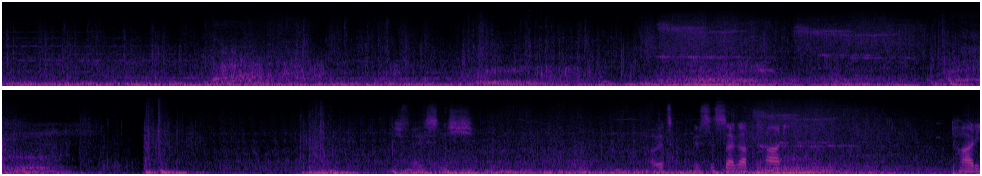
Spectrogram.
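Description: A huge creature's heavy footsteps thud and scrape over rock.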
